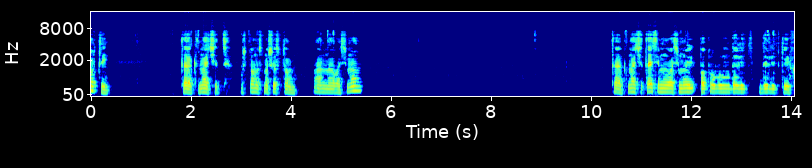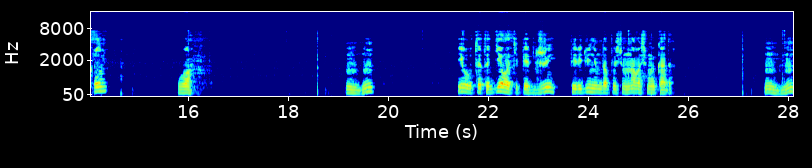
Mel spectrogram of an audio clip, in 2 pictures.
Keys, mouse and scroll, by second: 0.8 click, 1.9 click, 4.8 click, 10.6 click, 12.8 Delete, 14.5 space, 16.8 middle click, 18.6 middle click, 18.6 space, 20.6 click, 22.9 g, 25.1 space, 27.1 space, 27.8 click.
